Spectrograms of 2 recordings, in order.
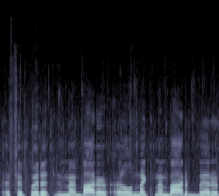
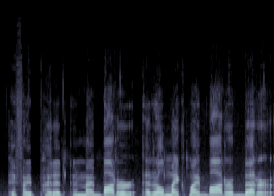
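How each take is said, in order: First: It is said at a faster pace. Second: It is said at a slower pace.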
